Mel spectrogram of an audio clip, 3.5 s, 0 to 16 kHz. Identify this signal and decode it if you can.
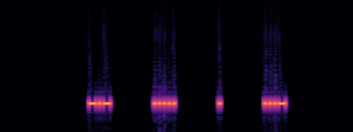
Morse code, heard as a keyed tone, about 52 wpm, spaced as for 17 wpm, 700 Hz. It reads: K5EV
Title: USA Call Signs - 4 Characters - 6x Character Spacing - 50wpm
